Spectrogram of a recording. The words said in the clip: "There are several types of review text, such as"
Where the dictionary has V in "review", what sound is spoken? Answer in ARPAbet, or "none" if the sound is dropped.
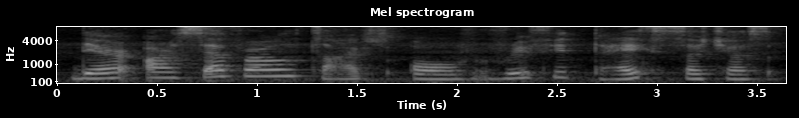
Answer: F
